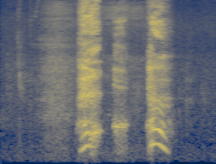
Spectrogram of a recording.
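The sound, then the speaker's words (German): A person clears their throat after inhaling a small piece of candy. A soft breath comes first, then a few harsh, rasping bursts in quick succession, heard alone without talk. “Mir ist gerade beim Einatmen ein kleines Stückchen Bonbon in den Rachen geflogen.”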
